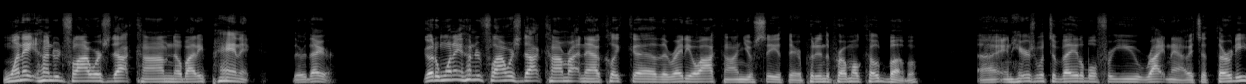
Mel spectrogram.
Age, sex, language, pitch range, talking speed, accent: 50-69, male, English, 120-155 Hz, 180 wpm, American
